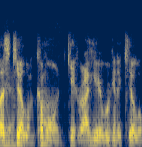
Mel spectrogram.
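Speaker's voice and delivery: put-on gung-ho, eager, pushy, bulldozing, charge-ahead kid voice. Retelling what the eight-year-old son says while hunting: imitating an eager, pushy child. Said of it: "my eight-year-old's just a bulldozer. He's like".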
